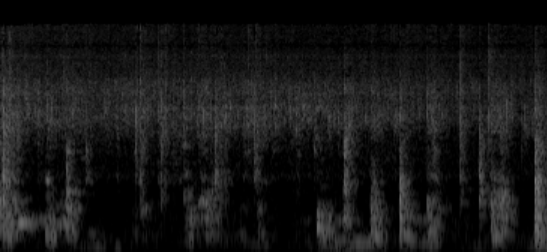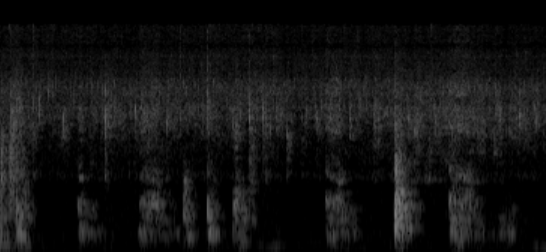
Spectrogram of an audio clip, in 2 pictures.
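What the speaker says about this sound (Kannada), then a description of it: "ಕರಬೇವು ಹಾಕ್ತೀನಿ ಈ ಸ್ವಲ್ಪ ಗೋಲ್ಡನ್ ಫ್ರೈ ಆಗಿ" Curry leaves frying in hot oil for a Kannada fenugreek huli, a steady crackling sizzle with sharp popping bursts throughout, fairly close and with no talk over it.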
